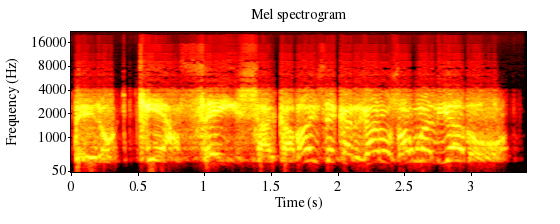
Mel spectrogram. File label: player killed ally, mood med, speech; War Thunder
